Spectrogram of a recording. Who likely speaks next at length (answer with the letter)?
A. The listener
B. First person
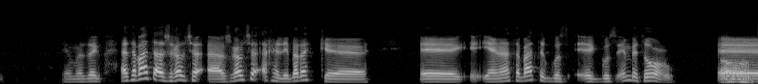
B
